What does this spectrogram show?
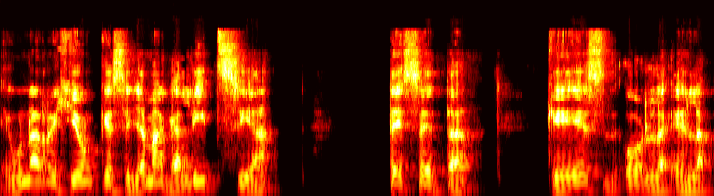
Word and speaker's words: Galicia: Y es curioso porque mucha gente cree que esa Galicia es la Galicia de España y no tiene nada que ver. Por eso yo lo pronuncio como Galicia, enfatizo el TZ para que se sepa.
